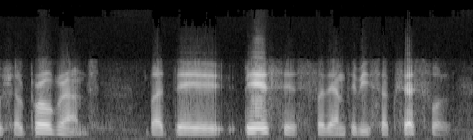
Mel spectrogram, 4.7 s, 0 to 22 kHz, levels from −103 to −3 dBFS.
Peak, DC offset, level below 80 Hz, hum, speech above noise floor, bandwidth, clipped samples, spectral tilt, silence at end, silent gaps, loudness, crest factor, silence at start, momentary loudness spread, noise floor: -6 dBFS; under 0.1%; -70 dBFS; none; 26 dB; 7.8 kHz; under 0.1%; -6 dB/octave; 0.25 s; none; -26 LUFS; 22 dB; 0 s; 16 LU; -53 dBFS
